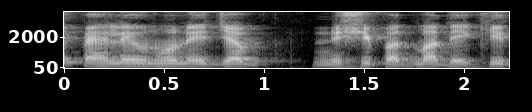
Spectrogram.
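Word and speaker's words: নিশিপদ্ম: बनी थी बांगला फिल्म निशि पद्मा और फिल्म के निर्देशक स्वामिक सेन बताते हैं कि यह बांगला की बहुत मशहूर फिल्म है और इसका उच्चारण बांगला के मुताबिक निशी पद्दो है शक्ति सामंतास बनाने का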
